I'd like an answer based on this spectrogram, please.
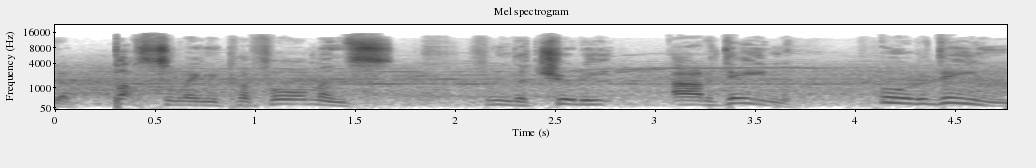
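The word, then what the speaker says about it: Txuri-Urdin: It's been a bustling performance from the Churi Urdin. Not quite sure of the correct pronunciation of that. The traditional Basque name by which both the team and fans are known. Churiurdin, they're telling me.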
